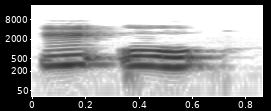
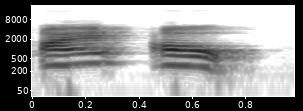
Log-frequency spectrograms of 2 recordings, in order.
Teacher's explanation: आधा खोलो ए ओ, पूरा खोलो आए आओ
